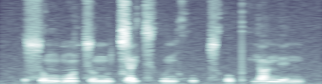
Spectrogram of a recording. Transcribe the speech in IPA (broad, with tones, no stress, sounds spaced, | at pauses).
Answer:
s o˥˧ ŋ b ɔ̃˥˧ t͡s o˦ n̪ u˧ t͡ɕ a˦ j t͡sʰ u˧ n kʰ u˦ p̚ t͡sʰ o˧ pʰ j a˧ ŋ e˨˩ n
